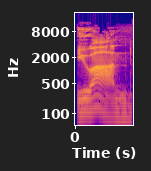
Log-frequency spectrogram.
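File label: "yuan", British English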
